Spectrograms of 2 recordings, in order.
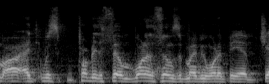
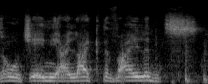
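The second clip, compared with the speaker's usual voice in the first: put-on Burmese accent; 5 semitones higher, slower than usual. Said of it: "I'm trying to do a Burmese accent".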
